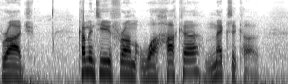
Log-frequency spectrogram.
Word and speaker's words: Oaxaca: up guys it's raj coming to you from oaxaca mexico spelled o-a-x-a-c-a i know it sounds different but that's how you pronounce it okay so i'm gonna go through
